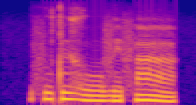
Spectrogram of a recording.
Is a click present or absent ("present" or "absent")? absent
